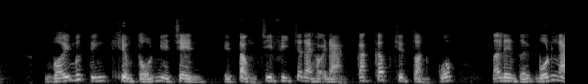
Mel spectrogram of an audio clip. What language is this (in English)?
Vietnamese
